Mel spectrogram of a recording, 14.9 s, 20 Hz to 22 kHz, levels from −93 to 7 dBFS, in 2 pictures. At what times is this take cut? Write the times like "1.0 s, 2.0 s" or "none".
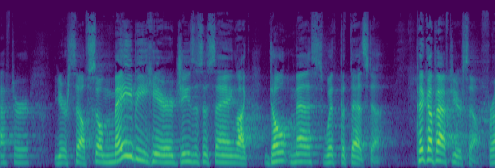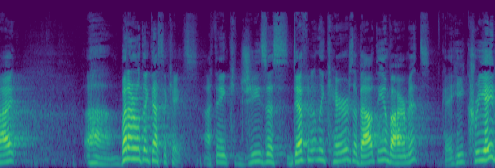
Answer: none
